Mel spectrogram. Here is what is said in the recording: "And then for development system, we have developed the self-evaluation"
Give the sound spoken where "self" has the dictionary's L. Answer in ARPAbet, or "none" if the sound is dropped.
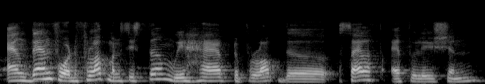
L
